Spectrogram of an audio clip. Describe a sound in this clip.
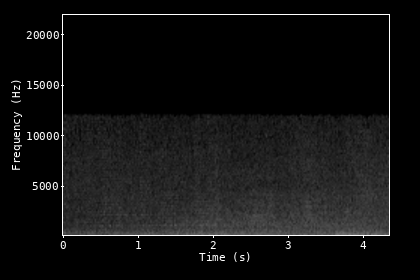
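A magical burst whooshes and shimmers.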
